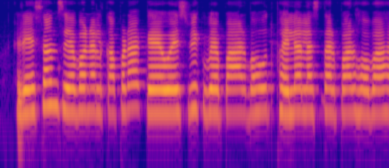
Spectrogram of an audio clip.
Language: Magahi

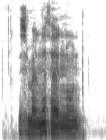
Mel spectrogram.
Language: Kabyle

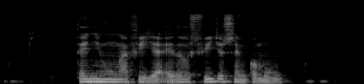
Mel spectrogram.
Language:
Galician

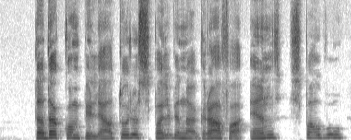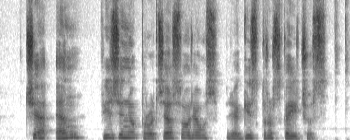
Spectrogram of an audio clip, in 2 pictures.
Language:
Lithuanian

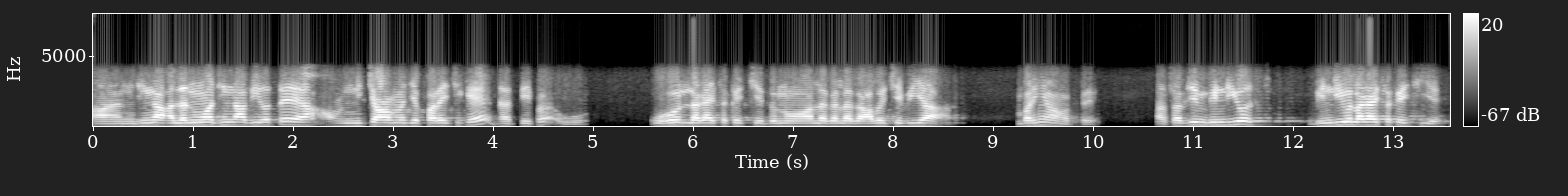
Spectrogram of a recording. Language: Maithili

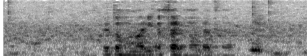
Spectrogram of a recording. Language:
Urdu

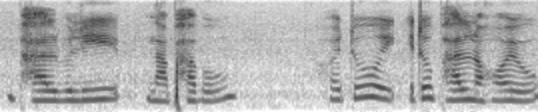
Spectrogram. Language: Assamese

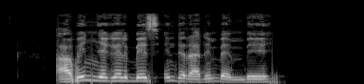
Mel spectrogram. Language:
Basaa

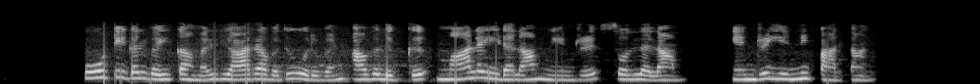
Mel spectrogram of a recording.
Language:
Tamil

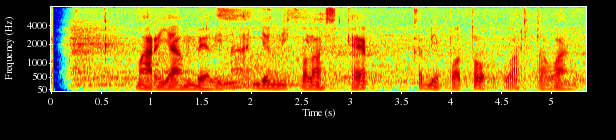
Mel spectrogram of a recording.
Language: Sundanese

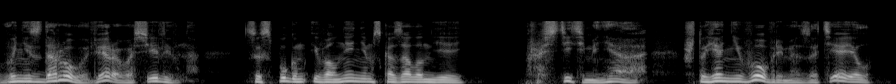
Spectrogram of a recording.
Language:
Russian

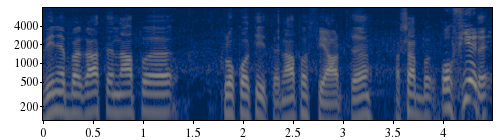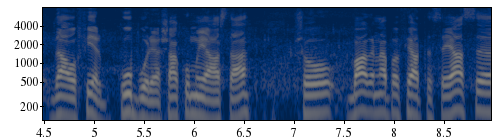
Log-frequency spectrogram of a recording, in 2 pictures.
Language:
Romanian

